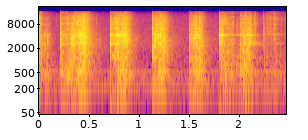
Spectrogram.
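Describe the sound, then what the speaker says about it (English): Wire brush scrubbing a flux-cored self-shielded weld, five rhythmic rasping strokes back and forth, close and fairly loud with brief pauses between passes. "Wire brush it."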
